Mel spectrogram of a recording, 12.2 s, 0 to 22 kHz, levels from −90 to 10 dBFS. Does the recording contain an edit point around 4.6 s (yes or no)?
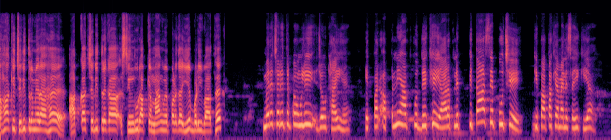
yes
